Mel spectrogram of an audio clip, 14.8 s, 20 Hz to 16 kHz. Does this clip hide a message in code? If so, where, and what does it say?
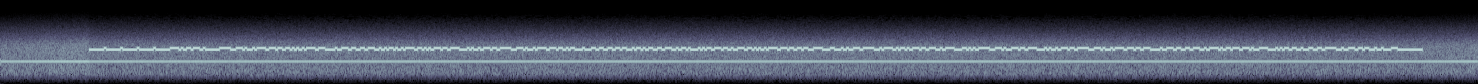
Yes: RTTY (45.45 baud, 170 Hz shift) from 0.9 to 14.2 s, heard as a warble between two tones, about 2000 Hz centre, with radio static and a steady whistle near 990 Hz. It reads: THE REMAINDER OF THE BUILDINGS ARE LOCATED NORTH OF THE MAIN HOSPITAL.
